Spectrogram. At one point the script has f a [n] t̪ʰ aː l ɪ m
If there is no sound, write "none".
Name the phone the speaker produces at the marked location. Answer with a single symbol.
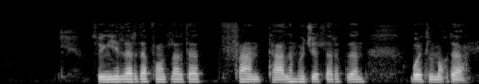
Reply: n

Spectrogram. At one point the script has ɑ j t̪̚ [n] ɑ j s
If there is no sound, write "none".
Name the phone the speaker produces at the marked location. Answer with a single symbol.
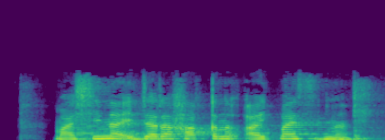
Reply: m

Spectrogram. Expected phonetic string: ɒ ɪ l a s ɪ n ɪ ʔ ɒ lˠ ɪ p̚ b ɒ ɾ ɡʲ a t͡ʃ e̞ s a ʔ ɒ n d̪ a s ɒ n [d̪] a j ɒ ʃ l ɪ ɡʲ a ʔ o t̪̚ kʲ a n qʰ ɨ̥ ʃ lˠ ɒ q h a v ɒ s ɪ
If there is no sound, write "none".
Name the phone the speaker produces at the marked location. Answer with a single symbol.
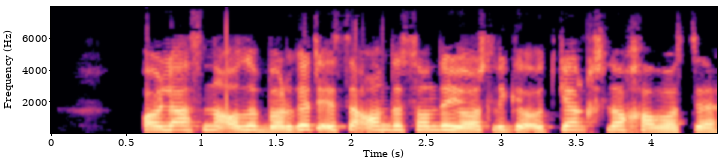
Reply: d̪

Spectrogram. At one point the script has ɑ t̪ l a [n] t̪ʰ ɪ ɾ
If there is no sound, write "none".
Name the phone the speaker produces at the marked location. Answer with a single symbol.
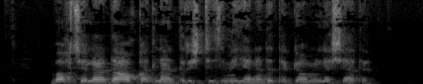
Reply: n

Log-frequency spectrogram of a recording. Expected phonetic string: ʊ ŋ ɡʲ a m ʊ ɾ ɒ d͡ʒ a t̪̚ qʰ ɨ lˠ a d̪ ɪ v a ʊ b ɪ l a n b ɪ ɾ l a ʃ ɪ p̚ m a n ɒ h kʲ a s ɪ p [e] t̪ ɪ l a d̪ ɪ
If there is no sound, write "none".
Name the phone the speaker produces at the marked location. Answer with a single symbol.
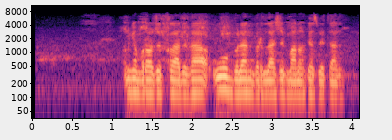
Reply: e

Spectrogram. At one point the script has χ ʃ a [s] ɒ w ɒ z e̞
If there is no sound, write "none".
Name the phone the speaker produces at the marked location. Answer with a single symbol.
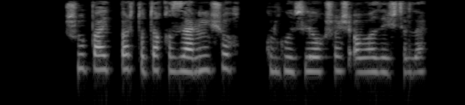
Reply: ʃ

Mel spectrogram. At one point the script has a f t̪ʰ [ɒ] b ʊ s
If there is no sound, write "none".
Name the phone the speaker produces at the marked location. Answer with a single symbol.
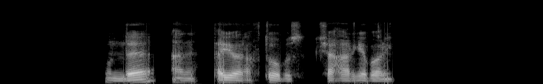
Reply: o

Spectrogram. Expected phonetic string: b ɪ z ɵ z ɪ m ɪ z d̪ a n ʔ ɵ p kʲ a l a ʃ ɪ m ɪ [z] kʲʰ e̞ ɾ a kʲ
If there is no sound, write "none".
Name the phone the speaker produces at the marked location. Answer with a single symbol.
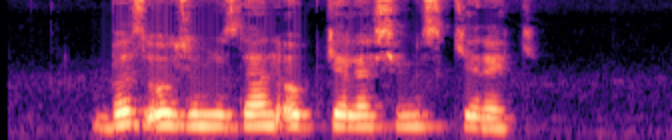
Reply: z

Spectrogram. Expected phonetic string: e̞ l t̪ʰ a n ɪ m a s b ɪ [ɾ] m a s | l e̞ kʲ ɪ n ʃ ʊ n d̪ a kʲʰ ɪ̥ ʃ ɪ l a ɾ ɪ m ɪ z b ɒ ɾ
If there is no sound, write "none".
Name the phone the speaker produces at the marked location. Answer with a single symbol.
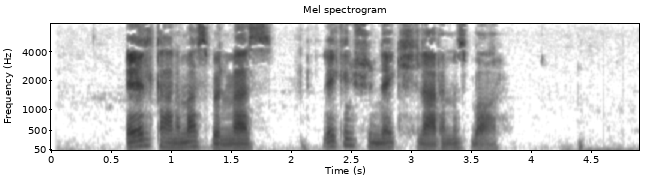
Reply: l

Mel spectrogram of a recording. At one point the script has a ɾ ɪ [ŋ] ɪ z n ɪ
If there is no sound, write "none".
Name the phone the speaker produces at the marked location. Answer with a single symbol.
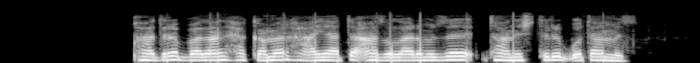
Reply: m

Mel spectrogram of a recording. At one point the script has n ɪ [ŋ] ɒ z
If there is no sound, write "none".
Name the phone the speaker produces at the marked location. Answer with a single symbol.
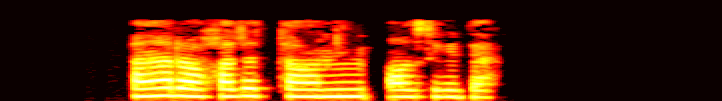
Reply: ŋ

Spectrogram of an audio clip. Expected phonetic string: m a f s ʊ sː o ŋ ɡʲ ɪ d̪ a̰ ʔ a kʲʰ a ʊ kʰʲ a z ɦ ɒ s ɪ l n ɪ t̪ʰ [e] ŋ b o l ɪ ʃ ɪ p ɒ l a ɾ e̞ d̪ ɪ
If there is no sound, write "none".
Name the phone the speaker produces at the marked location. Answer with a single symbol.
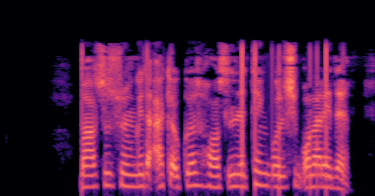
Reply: e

